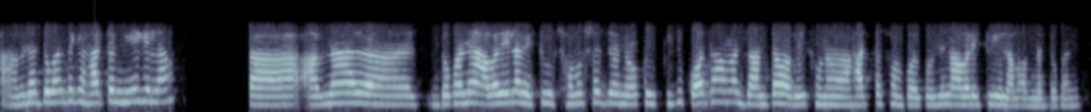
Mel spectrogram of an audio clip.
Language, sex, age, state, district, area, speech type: Bengali, female, 18-30, West Bengal, Darjeeling, urban, conversation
